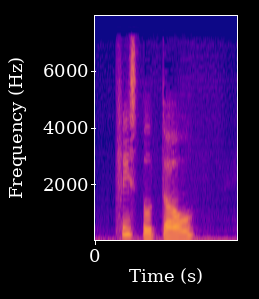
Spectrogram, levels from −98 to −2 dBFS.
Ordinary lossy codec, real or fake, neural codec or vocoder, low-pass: MP3, 48 kbps; fake; codec, 16 kHz, 0.3 kbps, FocalCodec; 7.2 kHz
